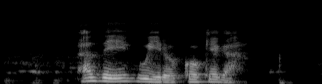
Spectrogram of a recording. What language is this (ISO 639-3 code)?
luo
